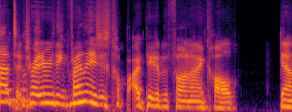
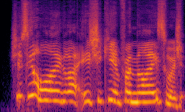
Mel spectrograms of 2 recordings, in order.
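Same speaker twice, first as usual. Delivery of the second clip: much higher, teasing voice of the hotel guy; amused hotel guy; 8 semitones higher than usual. Retold or imitated. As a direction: tattle on her with glee. Hotel guy tells coworkers story.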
